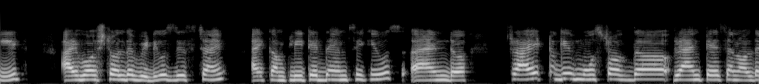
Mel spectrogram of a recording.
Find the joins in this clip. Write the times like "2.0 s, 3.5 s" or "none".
6.7 s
